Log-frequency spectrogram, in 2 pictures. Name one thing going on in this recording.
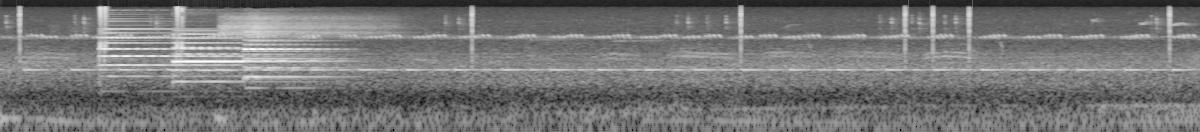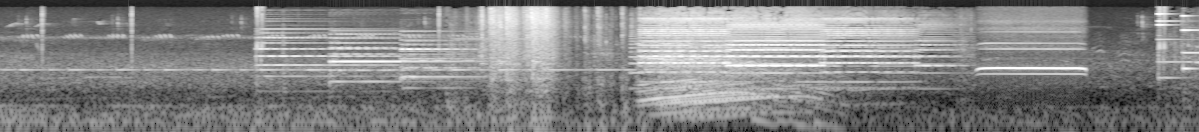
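Short electronic chimes ring out in quick runs.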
